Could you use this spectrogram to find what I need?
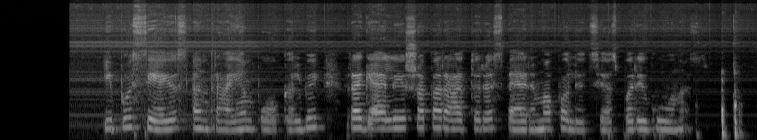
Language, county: Lithuanian, Šiauliai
